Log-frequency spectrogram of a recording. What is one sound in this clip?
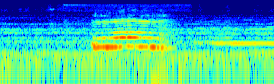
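A cat meows briefly.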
